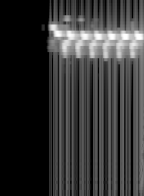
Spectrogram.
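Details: European goldfinch song fragment from a tutor recording in the Malagueño classic ancestral style for young birds: a single second of quick, evenly repeated, liquid twittering notes after silence.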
